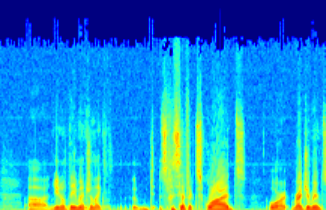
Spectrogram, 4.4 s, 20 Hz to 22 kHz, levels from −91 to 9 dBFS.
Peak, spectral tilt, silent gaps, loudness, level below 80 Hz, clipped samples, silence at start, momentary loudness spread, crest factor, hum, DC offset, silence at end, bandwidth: 0 dBFS; -5 dB/octave; none; -12 LUFS; -36 dBFS; under 0.1%; 0.05 s; 16 LU; 12 dB; none; 2%; 0 s; 18 kHz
